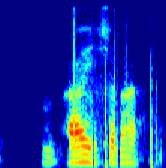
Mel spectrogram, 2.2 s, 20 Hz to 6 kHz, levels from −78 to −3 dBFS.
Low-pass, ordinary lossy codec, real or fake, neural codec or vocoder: 5.4 kHz; Opus, 16 kbps; real; none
